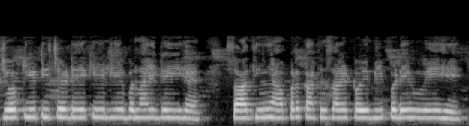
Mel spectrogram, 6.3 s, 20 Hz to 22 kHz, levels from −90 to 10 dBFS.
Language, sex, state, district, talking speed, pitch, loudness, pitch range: Hindi, female, Uttar Pradesh, Saharanpur, 190 wpm, 215 Hz, -16 LUFS, 210-220 Hz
